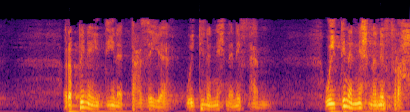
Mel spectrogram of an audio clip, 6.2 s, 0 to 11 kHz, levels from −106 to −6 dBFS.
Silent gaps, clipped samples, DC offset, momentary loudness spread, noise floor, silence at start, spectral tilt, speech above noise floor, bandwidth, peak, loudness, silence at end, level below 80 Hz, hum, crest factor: none; under 0.1%; under 0.1%; 14 LU; -55 dBFS; 0.95 s; -6 dB/octave; 32 dB; 6.4 kHz; -6 dBFS; -24 LUFS; 0 s; -54 dBFS; none; 20 dB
